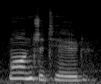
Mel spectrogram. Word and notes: longitude: American English

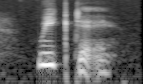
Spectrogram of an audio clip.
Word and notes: weekday: American English

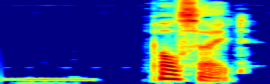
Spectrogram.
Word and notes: pulsate: Australian English

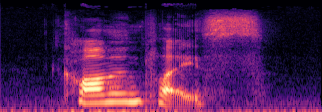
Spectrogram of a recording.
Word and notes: commonplace: American English

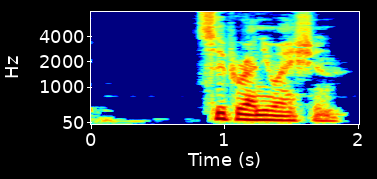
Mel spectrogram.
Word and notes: superannuation: Australian English

